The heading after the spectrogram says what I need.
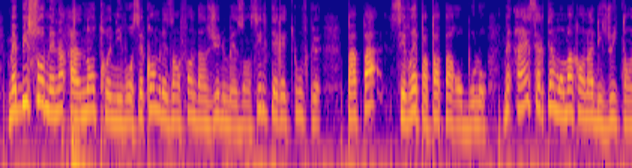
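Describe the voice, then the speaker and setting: A middle-aged Congolese man speaks French with a Congolese accent and slips into Lingala as he exhorts his listeners. His voice sits a little high for a man and sounds dry and close. He drives his points home with repeated, building rallying lines. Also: darkish tone, no room sound. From Democratic Republic of the Congo. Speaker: community speaker addressing compatriots. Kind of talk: motivational civic address. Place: United States.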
